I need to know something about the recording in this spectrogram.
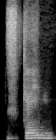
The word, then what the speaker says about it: Skanes: Esta es una imagen que yo tomé de un artista que trabajó ya sobre esta serie que se llama Mike Skane, se escribe Skanes, Mike, M-I-K.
